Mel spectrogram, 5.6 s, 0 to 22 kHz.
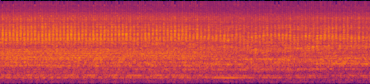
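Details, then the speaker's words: Mercedes ML320 at low idle after starting: fast dry rustling chatter, about three to four pulses a second, not a knock. It disappears when revved and returns at idle; source unknown. "ML320. На малых оборотах. Вот это шорох."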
